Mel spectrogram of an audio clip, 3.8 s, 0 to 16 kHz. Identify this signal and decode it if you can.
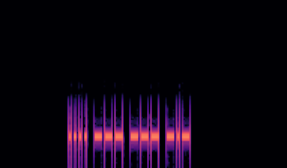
Morse code, heard as a keyed tone, about 34 wpm, 700 Hz. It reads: HOOK
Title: Top 1501-1750 Words 35wpm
